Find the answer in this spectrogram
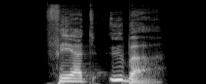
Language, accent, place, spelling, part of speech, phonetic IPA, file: German, Germany, Berlin, fährt über, verb, [ˌfɛːɐ̯t ˈyːbɐ], De-fährt über.ogg
- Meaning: third-person singular present of überfahren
